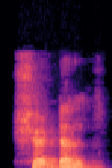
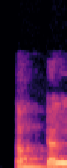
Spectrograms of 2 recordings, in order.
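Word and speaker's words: subtle: जैसे शटल, यहाँ पे मैंने बी का प्रोनाउंस नहीं किया है, सबटल नहीं बोला, शटल कहा है।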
